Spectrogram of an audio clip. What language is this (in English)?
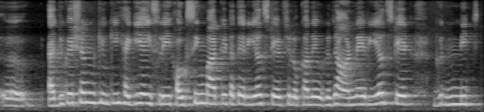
Punjabi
